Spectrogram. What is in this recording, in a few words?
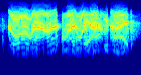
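go around runway occupied, English ATC Messages; DCS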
